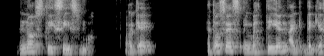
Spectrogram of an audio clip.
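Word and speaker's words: gnosticismo: Se escribe con g nosticismo.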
